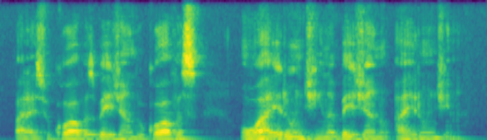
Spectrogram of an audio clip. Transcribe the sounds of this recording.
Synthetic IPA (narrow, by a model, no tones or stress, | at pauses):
pa̰ɾɛsɪʊkɔvɐzbejʒɐ̃nd̪ʊkɔvɐs | owɐeɾõd͡ʒĩnɐbejʒɐ̃nd̪ʊʔa̰eɾõnd͡ʒḭ̃nɐ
